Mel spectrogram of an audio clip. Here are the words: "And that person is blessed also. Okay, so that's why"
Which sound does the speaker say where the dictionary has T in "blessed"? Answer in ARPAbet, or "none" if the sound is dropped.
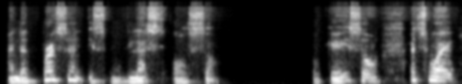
T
